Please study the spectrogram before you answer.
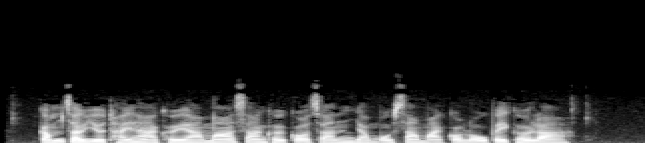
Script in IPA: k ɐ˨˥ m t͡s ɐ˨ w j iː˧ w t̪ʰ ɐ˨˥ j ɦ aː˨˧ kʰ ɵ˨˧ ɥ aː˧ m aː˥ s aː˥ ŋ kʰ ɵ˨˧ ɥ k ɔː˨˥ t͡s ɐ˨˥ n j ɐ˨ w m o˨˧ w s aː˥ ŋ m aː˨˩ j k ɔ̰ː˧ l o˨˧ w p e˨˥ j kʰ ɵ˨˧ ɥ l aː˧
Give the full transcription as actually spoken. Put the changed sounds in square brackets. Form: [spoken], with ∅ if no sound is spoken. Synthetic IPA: k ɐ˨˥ m t͡s ɐ˨ w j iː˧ w t̪ʰ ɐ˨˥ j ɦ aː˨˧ kʰ ɵ˨˧ ɥ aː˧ m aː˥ s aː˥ ŋ kʰ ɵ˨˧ ɥ k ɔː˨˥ t͡s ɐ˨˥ n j ɐ˨ w m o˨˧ w s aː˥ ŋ m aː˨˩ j k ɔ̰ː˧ l o˨˧ w p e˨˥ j kʰ ɵ˨˧ ɥ l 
